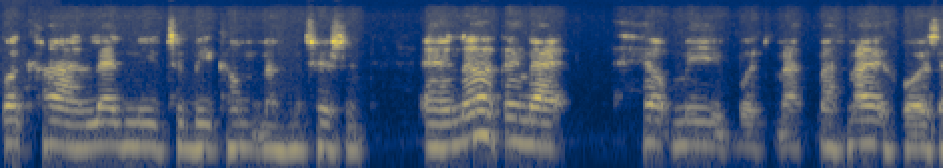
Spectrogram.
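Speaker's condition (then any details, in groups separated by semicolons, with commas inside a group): Cerebral palsy; speech affected at times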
